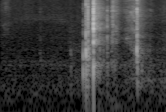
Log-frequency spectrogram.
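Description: About a second of near silence, then a few sharp clicks and taps, the loudest just after a second in: the plastic case of a stamp ink pad being handled, opened and set down on the table.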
